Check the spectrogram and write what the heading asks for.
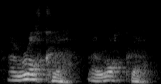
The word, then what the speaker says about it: Arrochar: Still can't remember how you pronounce that. A rocker or something. Is it? What is it? A rocker. A rocker.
